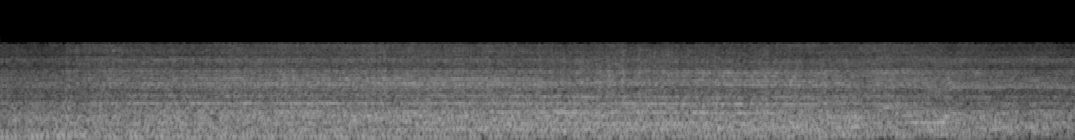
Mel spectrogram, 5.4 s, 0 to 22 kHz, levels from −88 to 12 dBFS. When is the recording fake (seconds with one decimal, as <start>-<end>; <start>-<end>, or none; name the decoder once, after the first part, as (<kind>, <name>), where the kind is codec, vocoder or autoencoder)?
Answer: 4.1-5.4 (codec, SNAC)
